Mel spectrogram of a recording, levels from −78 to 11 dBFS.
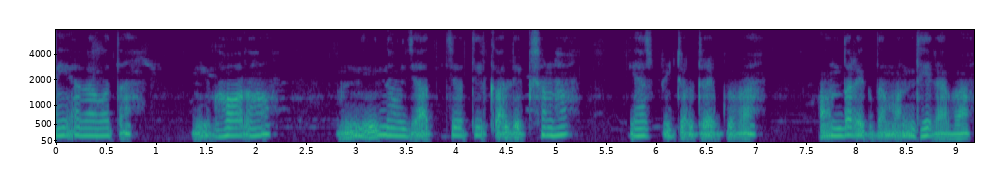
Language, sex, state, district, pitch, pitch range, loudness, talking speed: Hindi, female, Uttar Pradesh, Ghazipur, 205 Hz, 190-220 Hz, -28 LUFS, 110 wpm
